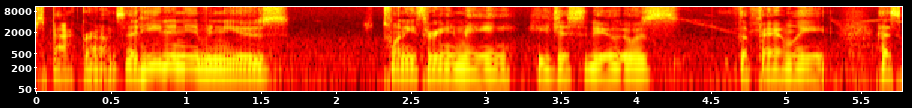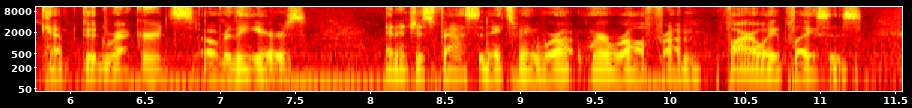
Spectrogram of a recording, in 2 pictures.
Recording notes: podcast live from Cafe Anyway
